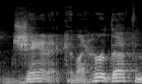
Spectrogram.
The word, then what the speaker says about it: Canik: just going to say canic because it does start with a c but I've heard people say it's pronounced with a J just U something about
